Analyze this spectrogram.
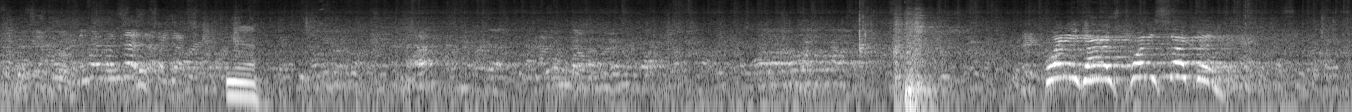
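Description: Children shout and call out across an outdoor rink.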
